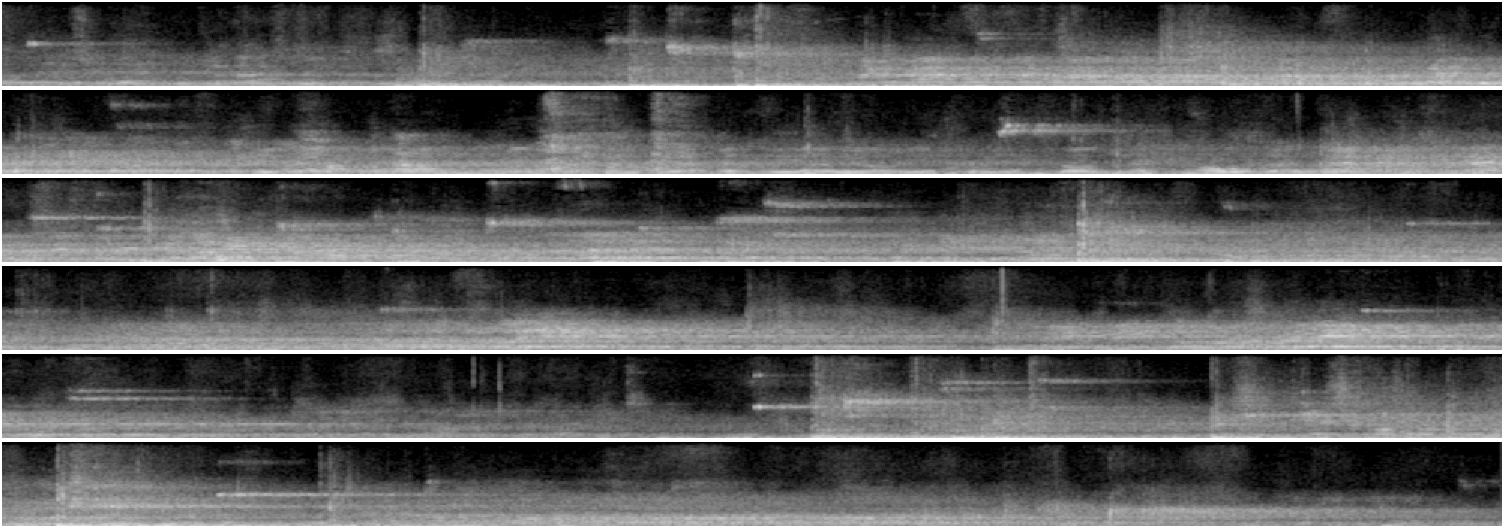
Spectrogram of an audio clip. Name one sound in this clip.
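Young men shout to each other during play in an echoing sports hall.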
